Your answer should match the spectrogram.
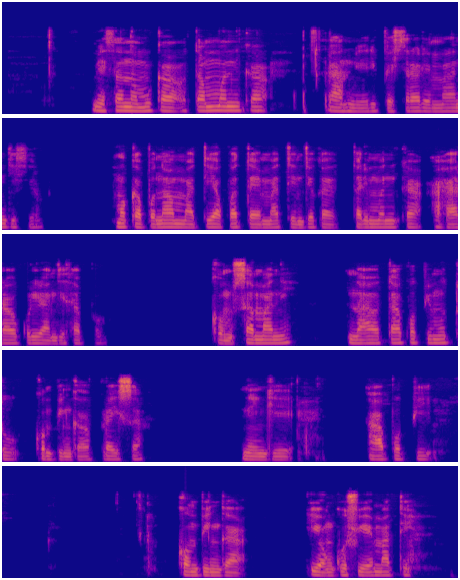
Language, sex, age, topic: Oshiwambo, male, 18-24, finance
